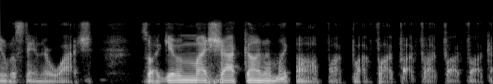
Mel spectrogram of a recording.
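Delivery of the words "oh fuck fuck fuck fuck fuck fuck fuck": whispered string of curses, getting softer; whispered panic. Retold or imitated. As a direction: panic under the breath, fading to nothing.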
